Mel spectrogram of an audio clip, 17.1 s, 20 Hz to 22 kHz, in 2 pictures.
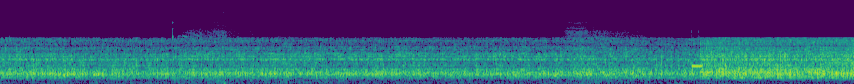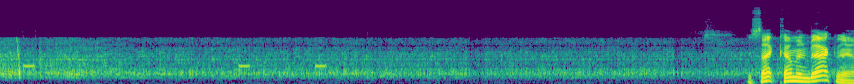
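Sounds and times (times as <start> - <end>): radio static hiss: 0.0 - 17.0
short high beeps: 11.7 - 11.9.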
